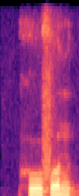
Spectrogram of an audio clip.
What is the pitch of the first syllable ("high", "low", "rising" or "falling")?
low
